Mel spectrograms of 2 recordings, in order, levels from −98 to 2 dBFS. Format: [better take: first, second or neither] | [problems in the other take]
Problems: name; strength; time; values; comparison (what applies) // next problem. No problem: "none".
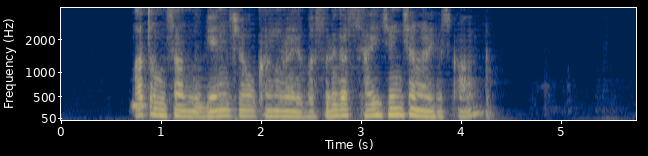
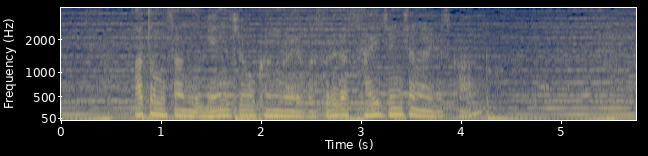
second | noise reduction (neural mask model DeepFilterNet 3)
